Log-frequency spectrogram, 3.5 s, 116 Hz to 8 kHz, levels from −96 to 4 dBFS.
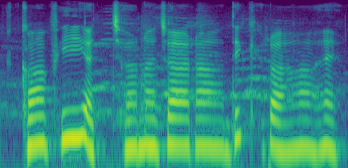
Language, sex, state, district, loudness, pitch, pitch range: Hindi, male, Madhya Pradesh, Bhopal, -15 LUFS, 200 Hz, 195-210 Hz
